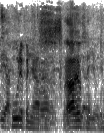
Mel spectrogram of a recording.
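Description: A young water buffalo heifer calling, mixed in with a man's talk.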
